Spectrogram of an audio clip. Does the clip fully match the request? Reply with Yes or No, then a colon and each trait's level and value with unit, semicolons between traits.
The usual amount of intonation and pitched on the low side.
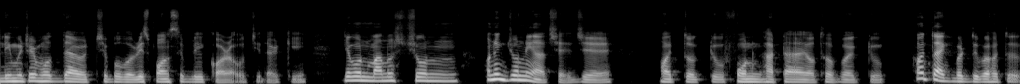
No: wide, 5.8 semitones; low, 125 Hz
